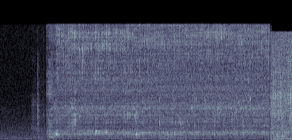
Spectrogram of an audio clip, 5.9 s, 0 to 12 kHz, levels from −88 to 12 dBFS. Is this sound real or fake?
real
